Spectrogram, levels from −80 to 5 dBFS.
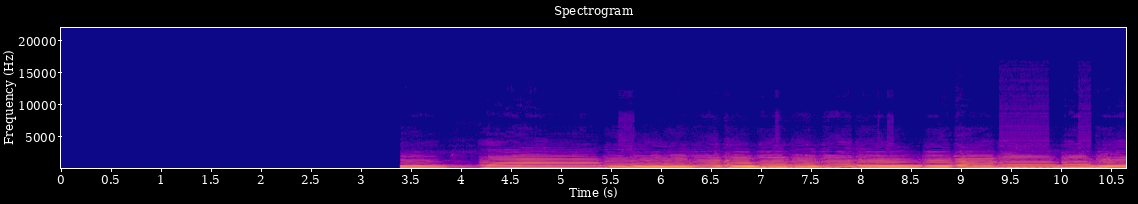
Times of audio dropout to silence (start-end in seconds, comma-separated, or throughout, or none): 0.00-3.39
